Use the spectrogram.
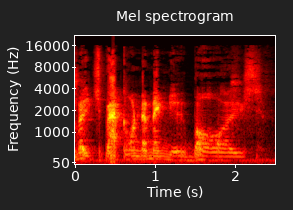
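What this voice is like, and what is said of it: Orc voice, New Zealand accent. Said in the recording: “the ones that have New Zealand accents”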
